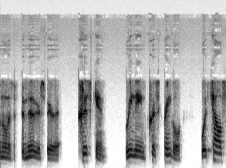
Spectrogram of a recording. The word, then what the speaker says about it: Christkind: It comes from the German word Christkind, spelled K-I-N-D, but it's pronounced Kind, Christkind.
